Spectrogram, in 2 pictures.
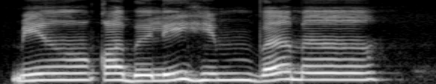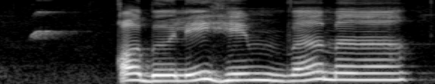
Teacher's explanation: یہاں پر ہم نے میم کو ظاہر کر کے پڑھنا ہے، میم کو بھی ظاہر کرنا ہے اور واو کو بھی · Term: اظہار شفوی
